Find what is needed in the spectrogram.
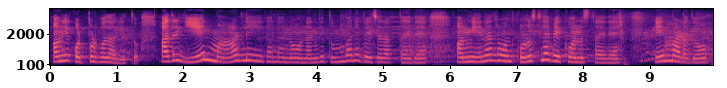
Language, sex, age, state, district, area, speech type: Kannada, female, 30-45, Karnataka, Mandya, rural, spontaneous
